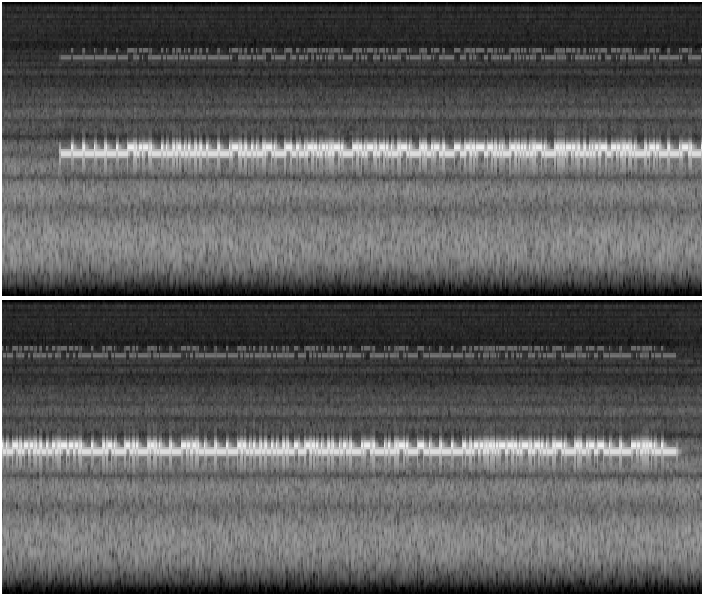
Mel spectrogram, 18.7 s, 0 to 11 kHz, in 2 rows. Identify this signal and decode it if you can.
RTTY (50 baud, 170 Hz shift), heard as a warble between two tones, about 2150 Hz centre. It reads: 2E3OC DE EA3GZO TNX FER QSO DAVE, 73 AND GL. 2E3OC DE EA3GZO SK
